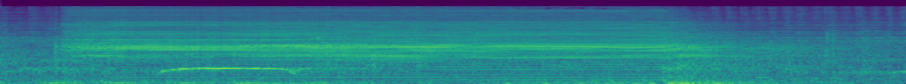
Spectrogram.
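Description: Ice-rink scoreboard buzzer sounding one long, loud, steady buzz of about four seconds, which cuts off suddenly.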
